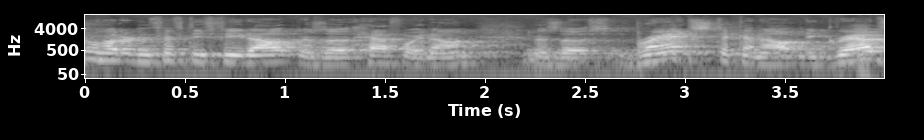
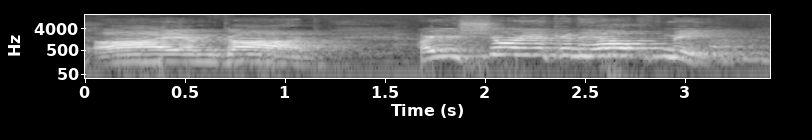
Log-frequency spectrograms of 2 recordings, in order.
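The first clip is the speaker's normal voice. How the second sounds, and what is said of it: Big booming voice of God. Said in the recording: “More rumbling in a bigger voice”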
